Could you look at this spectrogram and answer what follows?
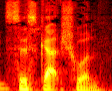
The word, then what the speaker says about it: Saskatchewan: Marty in Saskatchewan, I think that's how you pronounce it. Saskatchewan. – Saskatchewan, that's yeah, the one.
